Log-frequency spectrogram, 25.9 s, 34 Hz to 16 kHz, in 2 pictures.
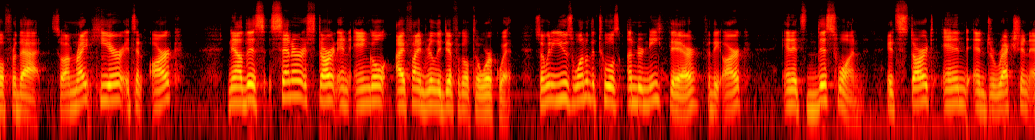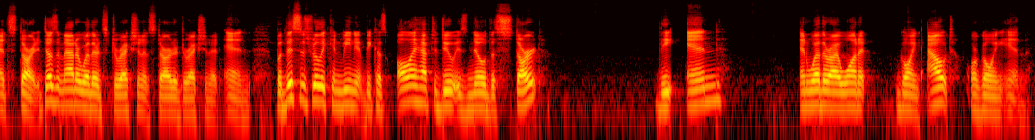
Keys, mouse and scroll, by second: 7.7 click, 17.8 click, 20.5 click.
